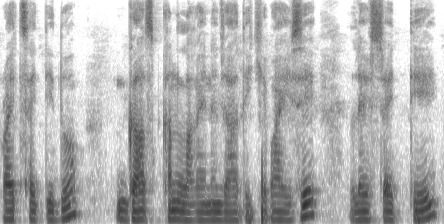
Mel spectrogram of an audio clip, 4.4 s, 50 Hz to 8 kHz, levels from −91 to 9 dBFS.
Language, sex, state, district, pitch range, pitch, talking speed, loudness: Nagamese, male, Nagaland, Dimapur, 110-120 Hz, 115 Hz, 200 wpm, -20 LUFS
